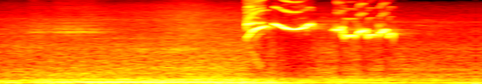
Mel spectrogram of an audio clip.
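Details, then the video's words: Young Orange-headed Thrush sounding a short high whistled phrase with a trailing trill, preceded by a low drone of vehicle noise. "ANIS MERAH Muda Gacor Untuk Pemancing Burung Berani Berkicau Ngeplong juga Teler"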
